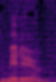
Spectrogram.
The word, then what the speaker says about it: madam: Please stop stressing yourself trying to pronounce madam as mesdames. The correct pronunciation is just madam.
